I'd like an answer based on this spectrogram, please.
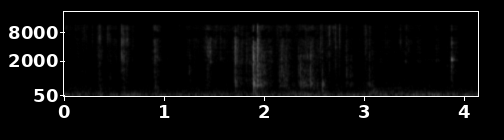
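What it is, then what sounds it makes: Glycerin soap bar being shaved. A utility knife blade scrapes and shaves curls off a solid translucent pink glycerin soap bar held in the hand. Quiet, crisp, bright scraping and crunching strokes come in uneven bursts, with a few sharper snaps standing out near the middle and the end.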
